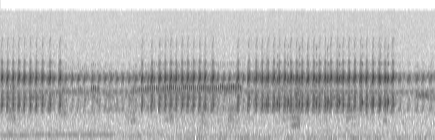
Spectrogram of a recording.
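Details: Tree frogs in a pond on an April night in north-east Italy give loud, fast-pulsed rattling croaks in long bursts, several overlapping. Mole crickets trill steadily underneath, and a low hum is heard briefly at the start.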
